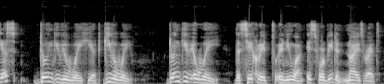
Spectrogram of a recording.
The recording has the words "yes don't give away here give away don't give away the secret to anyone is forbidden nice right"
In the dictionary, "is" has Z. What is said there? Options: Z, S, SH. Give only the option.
S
